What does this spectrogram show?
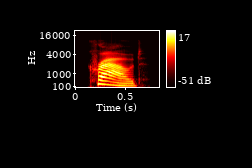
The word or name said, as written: crowd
